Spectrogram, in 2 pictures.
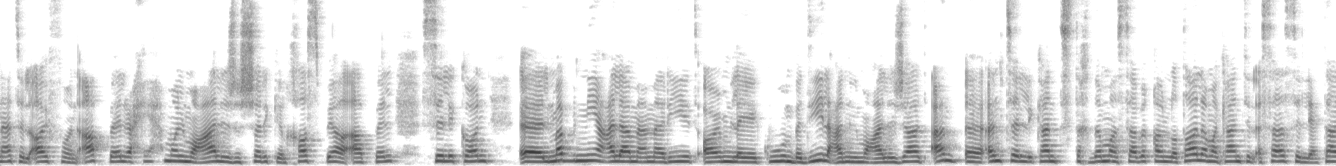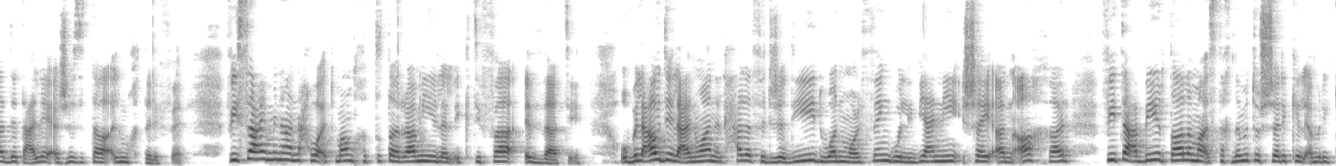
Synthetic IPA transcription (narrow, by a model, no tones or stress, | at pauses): aʕt̪ɪlʔaːjfoːnʔapɪlɾˤɑːħjɪħmʊlmʊʕaːlad͡ʒaʃːaɾɪkelxɑːsˤːbiːhaʔapɪlsɪlɪkon | lmabniʕalamaʕmaːɾɪjːaʔɑːɾˤmlajakuːnbad̪iːlʕanɪlmʊʕaːlad͡ʒaːt̪ʔaʔant̪alːikaːnat̪ːɪ̥st̪axd̪ɪmhasaːbɪqɑnlɪt̪ˤɑːlamakaːnat̪ɪlʔasaːsɪlːiʕt̪aːd̪at̪ʕaleːʔad͡ʒhɪzt̪aɪ̰lmʊxt̪alɪfḛ | fisaːʕimɪnhanaħwaʔɪt̪maːmxɑt̪ˤːɨt̪ˤɑrˤːaːmɪjlɪlʔɪkt̪ɪfaːʔɪðːaːt̪ḭ | wbɪlʕawd̪alaʕɪnwaːnɪlħad̪aθɪlʒɪd̪iːd̪wanmoːɾˤθɪŋɡwɪlːibjɪʕniʃajʔa̰nʔa̰ːxɑɾˤ | fit̪aʕbiːɾt̪ˤɑːlɑmaʔɪst̪axd̪ɪmt̪ʊʃːaɾɪkalʔa̰mɾiːkː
